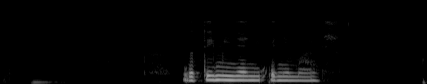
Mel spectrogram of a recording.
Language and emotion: Russian, sad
